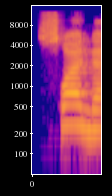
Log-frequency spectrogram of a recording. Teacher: A long vowel, and this long vowel will turn into 4 counts long when you give it a stop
